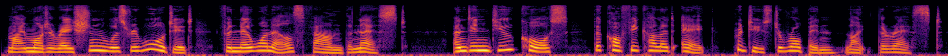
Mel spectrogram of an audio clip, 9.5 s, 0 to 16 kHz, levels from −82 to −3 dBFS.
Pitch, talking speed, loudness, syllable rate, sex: 205 Hz, 160 wpm, -19 LUFS, 4.7 syllables/s, female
